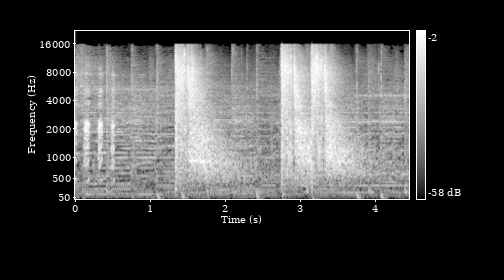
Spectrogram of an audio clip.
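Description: A few quick duck-call notes, then two shotgun shots about a second and a half apart, each trailing off in a long echoing fade.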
